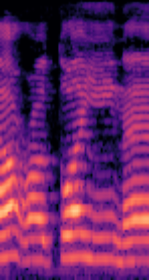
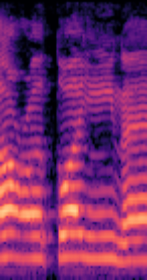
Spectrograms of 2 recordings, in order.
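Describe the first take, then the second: No difference in how they are said.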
